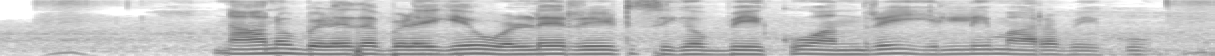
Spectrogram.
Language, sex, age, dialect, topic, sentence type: Kannada, female, 36-40, Central, agriculture, question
